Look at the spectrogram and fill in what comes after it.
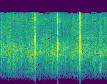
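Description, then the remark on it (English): A church audience claps together in praise to God, a steady wash of many hands with three sharper, louder claps popping out at roughly even intervals. No one speaks. “If you love this church, if you love God's house, why don't you let the maker of it, why don't you let the purchaser of it give him a hand clap today and say, I love what I'm a part of right here, right now?”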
